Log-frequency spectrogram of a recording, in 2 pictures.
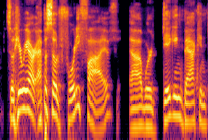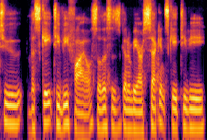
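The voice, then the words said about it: Congested, stuffed-up voice. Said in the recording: “I got a bit of a cold. My voice is stuffed up, so I might sound a little different”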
